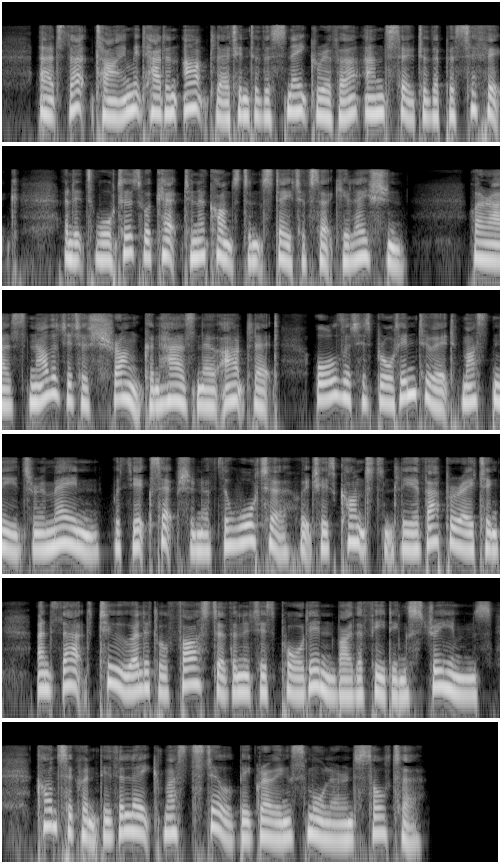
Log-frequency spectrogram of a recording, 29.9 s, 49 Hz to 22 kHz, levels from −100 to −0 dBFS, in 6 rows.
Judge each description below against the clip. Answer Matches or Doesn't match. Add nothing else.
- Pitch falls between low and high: Matches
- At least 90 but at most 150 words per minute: Doesn't match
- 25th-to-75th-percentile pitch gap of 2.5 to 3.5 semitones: Doesn't match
